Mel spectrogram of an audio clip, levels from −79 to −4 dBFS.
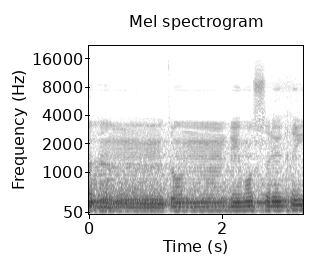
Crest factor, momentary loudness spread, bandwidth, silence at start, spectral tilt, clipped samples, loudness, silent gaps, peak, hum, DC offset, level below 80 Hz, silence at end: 14 dB; 4 LU; 15 kHz; 0 s; -7 dB/octave; under 0.1%; -30 LUFS; none; -14 dBFS; none; under 0.1%; -56 dBFS; 0 s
